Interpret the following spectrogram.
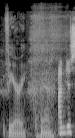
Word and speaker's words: Fieri: guy fieri is pronounced he said fieri with an r fiery fan i'm just saying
